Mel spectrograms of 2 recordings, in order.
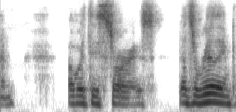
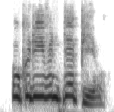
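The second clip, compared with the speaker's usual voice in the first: much higher, mocking disbelief; incredulous; 10 semitones higher, 3 dB louder than usual. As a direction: squeak it out in disbelief. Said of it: "Brunswick Bob was incredulous".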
